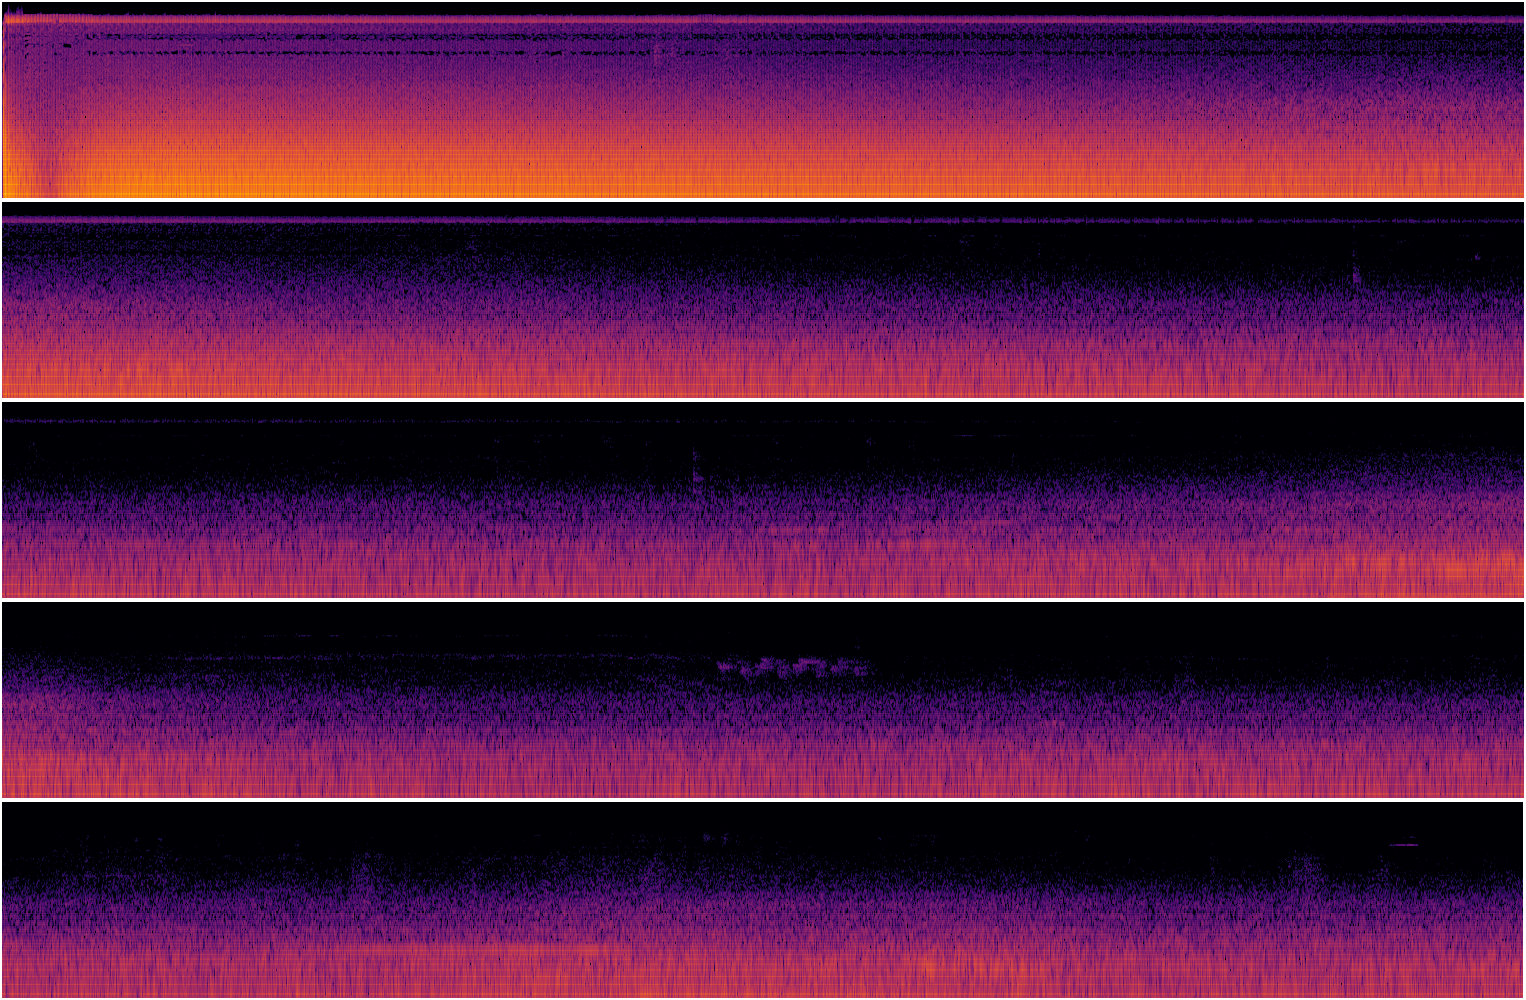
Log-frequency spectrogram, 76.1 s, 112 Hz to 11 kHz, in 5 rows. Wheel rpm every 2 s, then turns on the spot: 0, 0, 0, 0, 0, 0, 0, 0, 0, 0, 0, 0, 0, 0, 0, 0, 0, 0, 0, 0, 0, 0, 0, 0, 0, 0, 0, 0, 0, 0, 0, 0, 0, 0, 0, 0, 0, 0.
none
